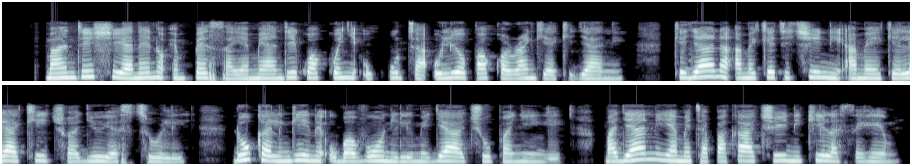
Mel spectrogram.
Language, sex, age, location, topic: Swahili, female, 18-24, Mombasa, finance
